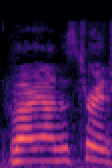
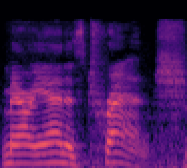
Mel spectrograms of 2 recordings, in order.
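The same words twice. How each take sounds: First: It is said in the speaker's usual accent. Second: It is said in a put-on Canadian accent. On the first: "the way you say Mariana's Trench" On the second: "try a Canadian accent?"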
